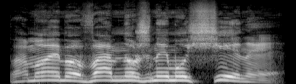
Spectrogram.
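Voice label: Heavy taunts, Russian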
